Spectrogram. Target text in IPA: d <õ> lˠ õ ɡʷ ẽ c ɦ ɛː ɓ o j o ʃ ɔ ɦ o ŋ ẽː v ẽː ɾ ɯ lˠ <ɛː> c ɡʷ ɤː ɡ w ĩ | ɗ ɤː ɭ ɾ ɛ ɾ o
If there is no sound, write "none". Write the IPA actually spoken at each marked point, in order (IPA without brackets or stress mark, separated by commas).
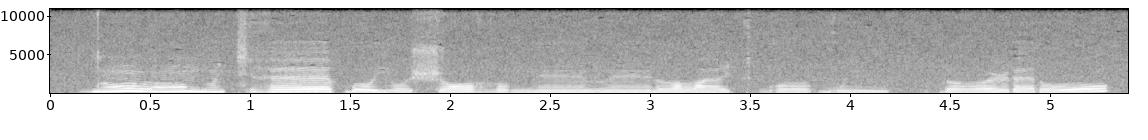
õ, ɛː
